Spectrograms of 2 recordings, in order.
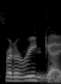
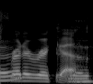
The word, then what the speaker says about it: Frederica: you yeah oh yeah a lot of people pronounce it Frederica no no it's Frederica Frederica but um we actually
